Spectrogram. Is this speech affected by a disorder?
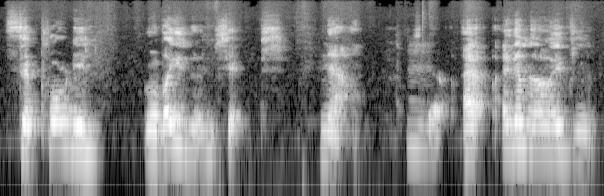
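Yes: cerebral palsy; from birth.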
